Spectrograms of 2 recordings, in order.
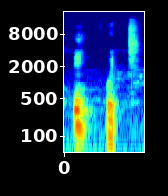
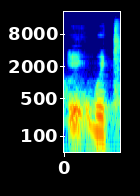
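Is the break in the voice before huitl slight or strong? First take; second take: strong; slight. First: The voice breaks sharply before huitl. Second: The voice breaks only slightly before huitl. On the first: This is how it is said in the Huasteca. "muy sonado esa salto de la voz" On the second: This is how it may be said in the central region. "pero no tan marcado"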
